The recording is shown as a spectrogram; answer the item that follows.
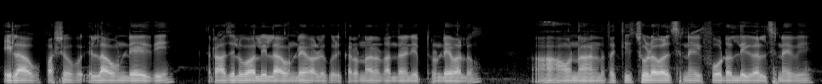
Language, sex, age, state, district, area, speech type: Telugu, male, 18-30, Telangana, Nalgonda, urban, spontaneous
